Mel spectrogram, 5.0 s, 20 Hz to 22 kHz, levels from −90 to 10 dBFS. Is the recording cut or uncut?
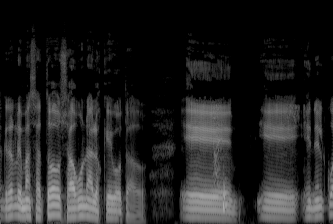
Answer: uncut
